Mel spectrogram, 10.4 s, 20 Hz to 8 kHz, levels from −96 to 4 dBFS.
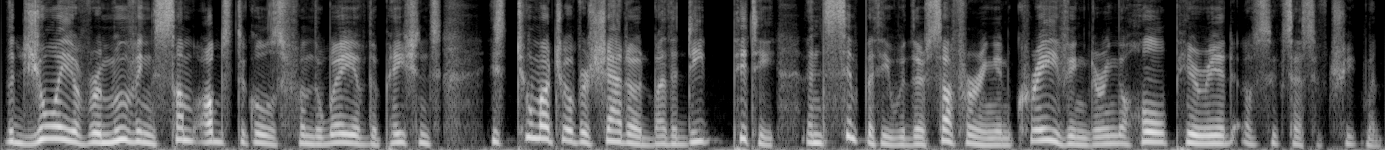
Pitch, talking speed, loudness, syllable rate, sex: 170 Hz, 195 wpm, -18 LUFS, 5.9 syllables/s, male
